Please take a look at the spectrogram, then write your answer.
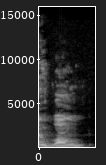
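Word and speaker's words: wound: a chain of loops ये जो वर्ड है ना वाउंड ये जब लगी होती है ना आपको तो उसको वंड बोलते हैं लेकिन जब आप कुछ ऐसे लपेट हैं ना गोलगोल तो उसको प्रोनाउंस करते हैं वाउंड इंग्लिश आपको पता है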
